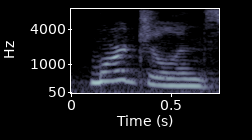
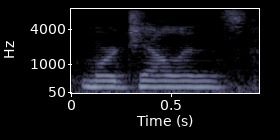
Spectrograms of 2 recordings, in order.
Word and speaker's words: Morgellons: Morgellon's disease. This is first of all, it's a difficult pronunciation. You've probably heard it, Morgellons, but my most recent understanding of the pronunciation is Morgellons.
